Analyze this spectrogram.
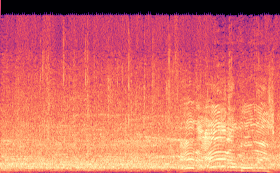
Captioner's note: crowd cheering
